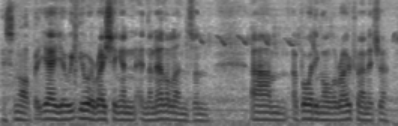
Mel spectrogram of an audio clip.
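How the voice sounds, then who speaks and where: Fairly quick, monotone speech with flat intonation and an Australian accent, plus audible room echo and noticeable background noise. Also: man, medium pitch for a man. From Australia, Nowra, New South Wales. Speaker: cycling interviewer, former amateur racer. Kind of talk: casual interview.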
